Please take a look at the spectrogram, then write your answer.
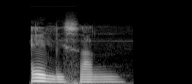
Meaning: third-person plural simple past active indicative of λύνω (lýno)
- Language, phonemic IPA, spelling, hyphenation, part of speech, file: Greek, /ˈe.li.san/, έλυσαν, έ‧λυ‧σαν, verb, El-έλυσαν.ogg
